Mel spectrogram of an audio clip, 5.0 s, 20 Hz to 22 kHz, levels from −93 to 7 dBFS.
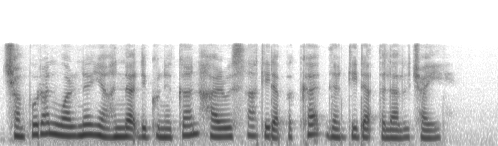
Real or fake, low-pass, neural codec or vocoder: fake; 7.2 kHz; codec, 16 kHz, 0.8 kbps, ZipCodec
